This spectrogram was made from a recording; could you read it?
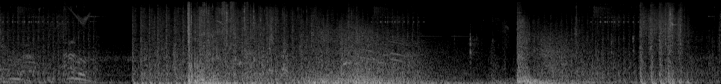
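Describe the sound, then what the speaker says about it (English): Sharp sniper-rifle shots crack out in a video game, several loud separate reports with gaps between them, set against ongoing gunfire and battle noise. "Oh, well, that's a sniper."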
